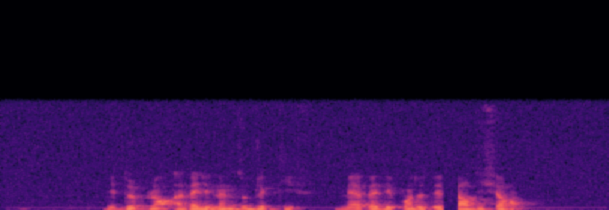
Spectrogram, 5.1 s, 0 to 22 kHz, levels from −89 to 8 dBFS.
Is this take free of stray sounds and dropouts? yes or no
no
